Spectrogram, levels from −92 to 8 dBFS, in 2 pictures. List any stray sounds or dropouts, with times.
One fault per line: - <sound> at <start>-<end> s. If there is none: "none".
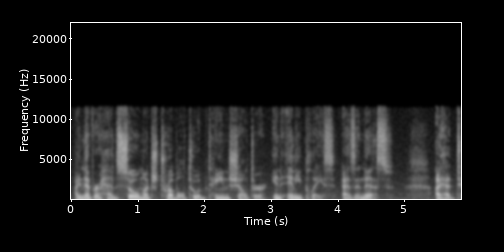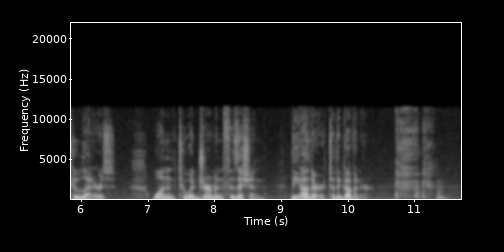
- cough at 10.7-11.6 s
